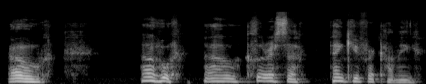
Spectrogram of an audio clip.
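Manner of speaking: weakly voiced dazed nobleman in a poor posh English accent; a dazed cousin greets her in a shaky put-on English accent; bad accent. Dazed cousin thanks Clarissa in a bad English accent. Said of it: "Sorry, my, my accent is terrible".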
